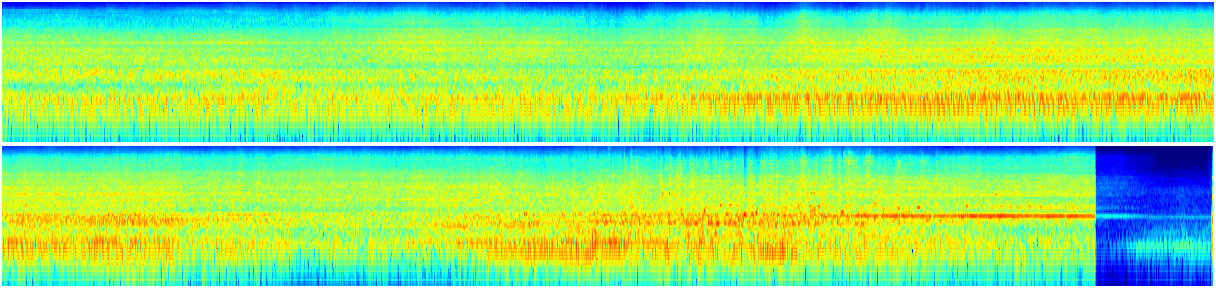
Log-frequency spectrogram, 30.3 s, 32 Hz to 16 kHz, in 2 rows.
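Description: John Deere 9620R four-wheel-drive tractor, with its Cummins 15-litre six-cylinder diesel, running steadily under load while pulling a wide air drill through stubble, along with the drill's rattle over the ground. The sound cuts off suddenly near the end.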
